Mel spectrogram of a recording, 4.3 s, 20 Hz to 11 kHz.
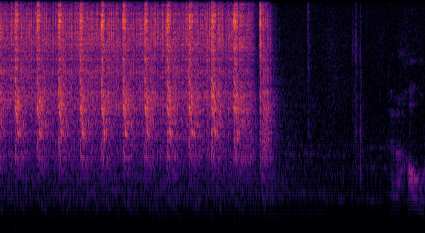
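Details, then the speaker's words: CPI SUV125 after carburetor strip, clean and rebuild, with the carb bowl still empty and a temporary fuel tank: steady starter cranking for nearly three seconds, but the engine never catches. "let's try and fire it up it might turn over a bit because cab's empty but uh see if it sounds any better"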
